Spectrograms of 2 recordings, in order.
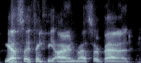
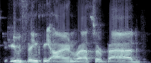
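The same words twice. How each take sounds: First: Falling, prompted reply; level, obedient response; dutiful answer. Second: Rising, suggestive question; leading question. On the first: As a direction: answer as if led to it. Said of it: "like saying". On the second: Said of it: "I would be doing leading questions". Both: Shown as a demonstration.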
